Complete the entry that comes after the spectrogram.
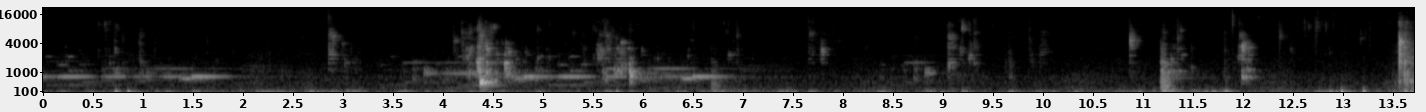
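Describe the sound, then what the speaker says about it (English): Water poured into a glass jar to rinse out leftover honey while making elderflower mead, with intermittent splashing, trickling and clinking against the jar amid quiet pauses. "we're going to add a little bit of that water to loosen up the rest of that honey and get it all out of the jar"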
